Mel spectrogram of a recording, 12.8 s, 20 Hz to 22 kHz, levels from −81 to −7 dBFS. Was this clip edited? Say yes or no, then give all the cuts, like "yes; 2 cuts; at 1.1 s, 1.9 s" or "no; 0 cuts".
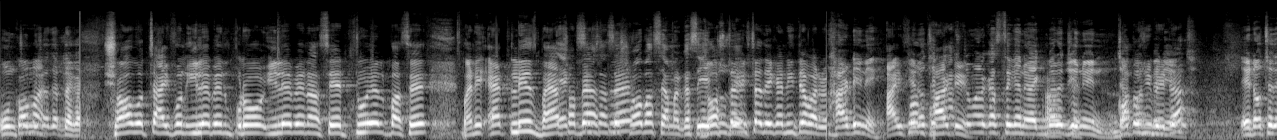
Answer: yes; 2 cuts; at 0.8 s, 8.3 s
